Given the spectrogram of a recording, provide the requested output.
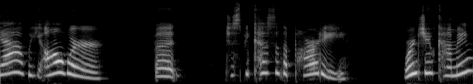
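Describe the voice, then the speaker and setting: A woman puts on a squeaky character voice at an extremely high pitch, with big swings in loudness and a moderate pace. The sound is dry and close, with no echo. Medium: audio drama. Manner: hesitant, soft-spoken.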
